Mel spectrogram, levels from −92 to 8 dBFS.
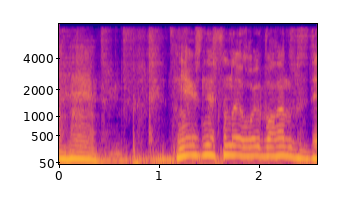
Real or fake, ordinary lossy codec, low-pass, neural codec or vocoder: fake; none; 7.2 kHz; codec, 16 kHz, 4.8 kbps, FACodec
